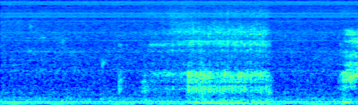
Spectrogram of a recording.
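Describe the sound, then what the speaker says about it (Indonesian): A sleeping man snores steadily in a hillside hut on a mountain hike, the rasping snore swelling into a louder drawn-out breath near the middle and again at the end, close by, with no talk. "Ngorok lagi deh"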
